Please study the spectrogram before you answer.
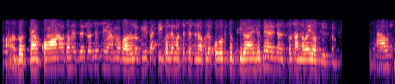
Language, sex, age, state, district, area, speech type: Odia, male, 18-30, Odisha, Bhadrak, rural, conversation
